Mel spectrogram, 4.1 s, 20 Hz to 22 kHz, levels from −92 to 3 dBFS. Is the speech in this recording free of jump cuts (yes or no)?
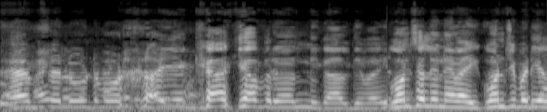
no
